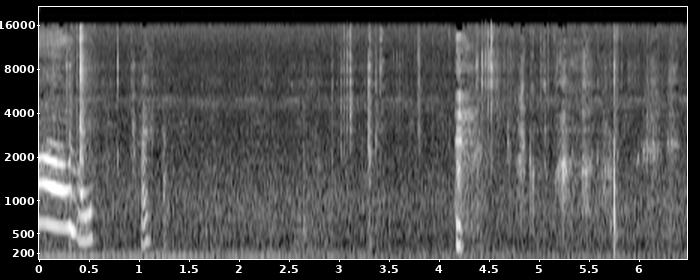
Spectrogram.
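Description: A young boy's high, wavering wail made through a mouth stretched wide with his fingers; it slides up and then breaks off within the first half-second. After that, only a steady low hum with a few faint clicks and short squeaks.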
